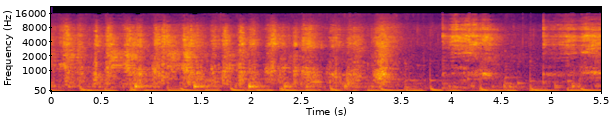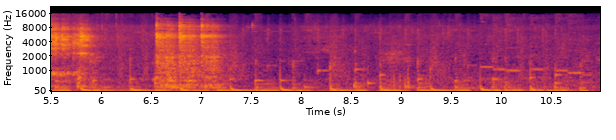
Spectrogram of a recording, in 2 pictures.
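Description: A spatula scraping and stirring meat around a metal wok over heat, with the food sizzling; the stirring strokes are dense and quick at first and thin out after about seven seconds.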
